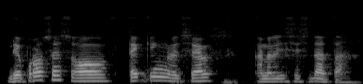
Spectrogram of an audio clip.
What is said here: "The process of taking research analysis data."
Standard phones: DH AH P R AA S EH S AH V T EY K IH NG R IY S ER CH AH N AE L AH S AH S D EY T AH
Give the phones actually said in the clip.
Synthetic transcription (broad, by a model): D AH P R AA S EH S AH F T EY K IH NG R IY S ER S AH N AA L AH S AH S D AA T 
